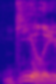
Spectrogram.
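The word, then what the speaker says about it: Geely: Their sale rose 11.5% but another Chinese company, Gily, or Jelly as some pronounces, is growing even faster.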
